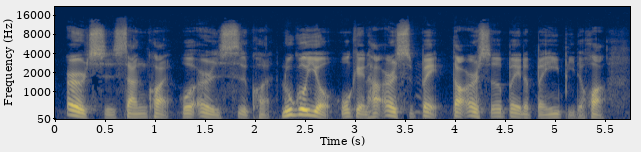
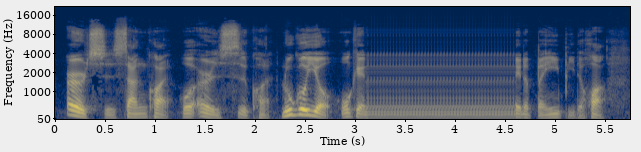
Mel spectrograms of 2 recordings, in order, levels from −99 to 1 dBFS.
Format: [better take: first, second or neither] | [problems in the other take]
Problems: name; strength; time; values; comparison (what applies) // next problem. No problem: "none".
first | audio freezing; at 3 s for 1.5 s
